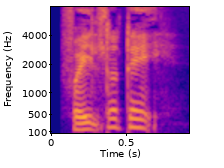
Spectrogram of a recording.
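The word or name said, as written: forældredag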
